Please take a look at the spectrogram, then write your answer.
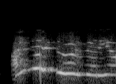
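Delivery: high, mock-crying protest; resisting the leader's push, hammed-up whimper; whiny refusal. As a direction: wail it like a reluctant kid. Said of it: "And I'm like".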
